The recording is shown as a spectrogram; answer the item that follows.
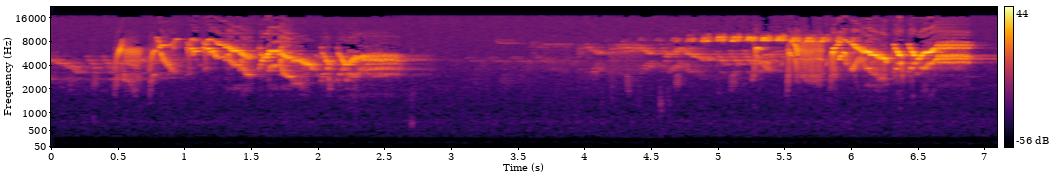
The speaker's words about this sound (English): Yet each year, this little songbird makes the long journey from the Caribbean islands to the forests of the northeastern coasts of North America to make a call that a few of us may be lucky enough to hear in person.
